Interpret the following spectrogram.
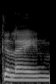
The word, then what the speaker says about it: Ghislaine: Ghislaine Maxwell.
